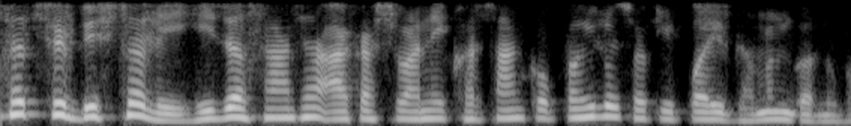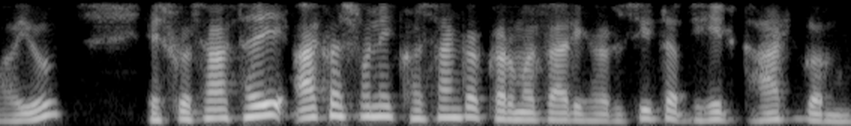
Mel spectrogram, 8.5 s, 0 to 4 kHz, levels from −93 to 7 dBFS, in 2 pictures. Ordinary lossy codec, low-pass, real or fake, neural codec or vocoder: none; 3.6 kHz; fake; codec, 16 kHz, 2 kbps, FunCodec, trained on Chinese and English, 25 frames a second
